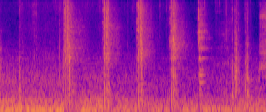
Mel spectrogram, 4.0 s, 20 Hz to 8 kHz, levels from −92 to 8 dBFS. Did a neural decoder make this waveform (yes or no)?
yes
